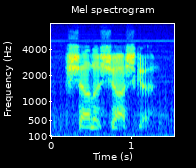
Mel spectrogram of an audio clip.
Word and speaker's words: Shalashashka: The guerrillas were using the name amongst themselves, and by the time I got to hearing about it, pronunciation had wound up as Shalashashka.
